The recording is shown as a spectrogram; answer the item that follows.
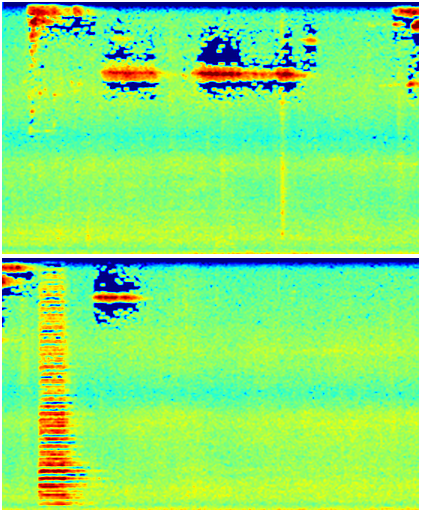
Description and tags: Car honk
With a bit of street ambi on both sides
